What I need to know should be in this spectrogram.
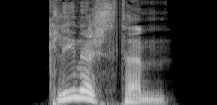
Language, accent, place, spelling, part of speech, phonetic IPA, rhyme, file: German, Germany, Berlin, klinischstem, adjective, [ˈkliːnɪʃstəm], -iːnɪʃstəm, De-klinischstem.ogg
- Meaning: strong dative masculine/neuter singular superlative degree of klinisch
